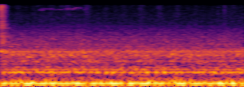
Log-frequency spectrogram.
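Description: Steady low hum with a faint even hiss: background room tone, with no clicks or other distinct events.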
